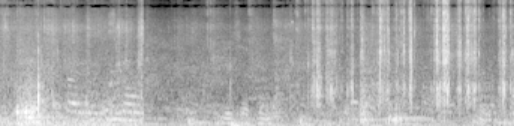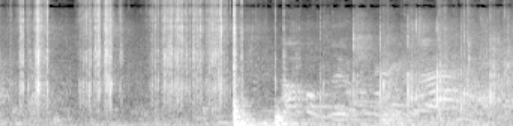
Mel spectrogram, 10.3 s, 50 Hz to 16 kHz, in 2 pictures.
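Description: Quick run of sharp plastic clicks from a speed cube's layers being turned during a sub-5-second 3x3 Rubik's Cube solve, ending with a thump about seven and a half seconds in as the solve is stopped on the stackmat. Voices chatter in the background.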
